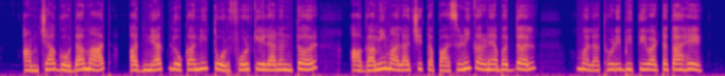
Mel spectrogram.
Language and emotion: Marathi, fearful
